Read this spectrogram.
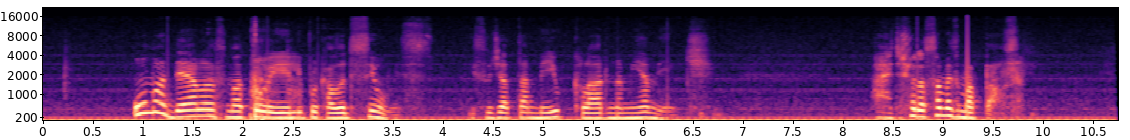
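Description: A young woman speaks close up, in a quiet, thoughtful voice.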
